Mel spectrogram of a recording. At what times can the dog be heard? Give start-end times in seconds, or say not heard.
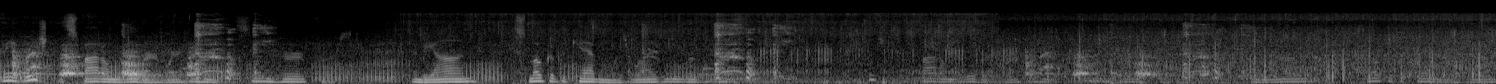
0.1-2.0, 10.2-12.2.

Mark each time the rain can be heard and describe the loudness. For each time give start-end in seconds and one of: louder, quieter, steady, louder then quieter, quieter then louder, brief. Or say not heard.
3.5-14.9 louder.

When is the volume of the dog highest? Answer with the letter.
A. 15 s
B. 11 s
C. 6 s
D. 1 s
D.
